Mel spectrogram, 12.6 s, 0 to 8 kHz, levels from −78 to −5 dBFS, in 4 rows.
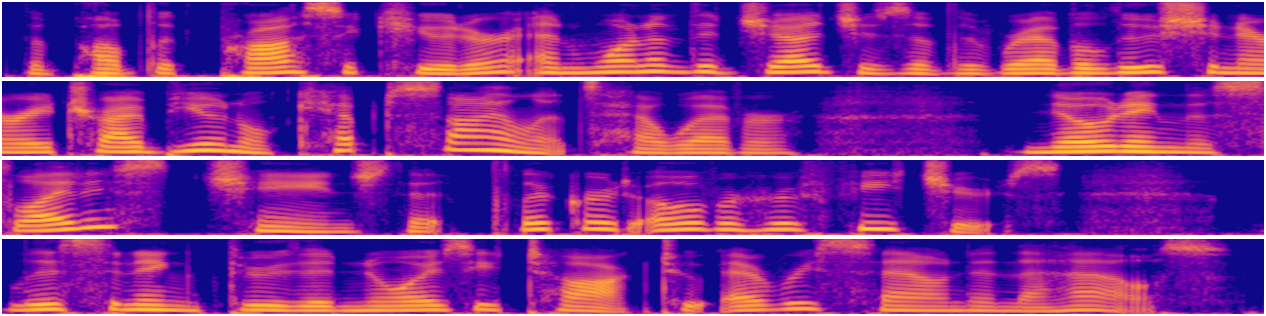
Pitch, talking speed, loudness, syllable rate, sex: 185 Hz, 165 wpm, -19 LUFS, 5.9 syllables/s, female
